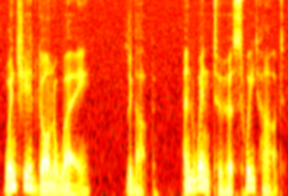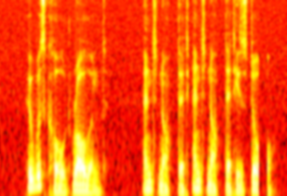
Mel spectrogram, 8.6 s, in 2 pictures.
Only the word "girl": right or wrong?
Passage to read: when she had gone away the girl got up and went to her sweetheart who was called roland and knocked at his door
wrong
